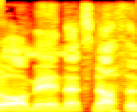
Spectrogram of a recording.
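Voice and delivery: ordinary talk, nothing marked

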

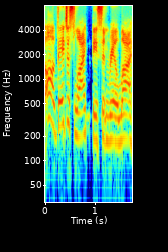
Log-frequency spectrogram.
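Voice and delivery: ordinary talk

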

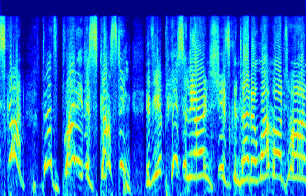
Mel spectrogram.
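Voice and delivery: very high, shrill screaming scold. Recounting her mum shouting at a man from the toilet, imitating mum screaming. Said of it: "my mum's screaming at him from the toilet going".

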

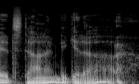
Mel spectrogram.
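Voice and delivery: very low, slow smart-speaker assistant voice. Speaker shows how a little voice might wake them, in an Alexa voice. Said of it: "That was my Alexa voice".

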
